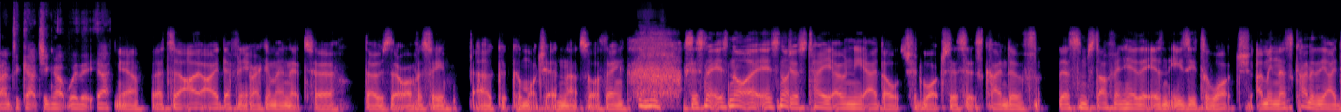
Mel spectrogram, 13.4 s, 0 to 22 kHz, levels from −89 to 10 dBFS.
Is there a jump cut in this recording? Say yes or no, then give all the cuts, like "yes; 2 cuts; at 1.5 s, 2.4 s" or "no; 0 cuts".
yes; 2 cuts; at 6.8 s, 7.9 s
